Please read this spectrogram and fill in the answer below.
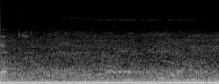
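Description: Steady, unbroken low rumble of a train standing at a railway station platform, with a faint haze of station noise above it.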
